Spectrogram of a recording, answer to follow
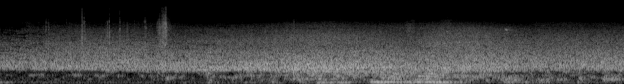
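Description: City street noise: a steady, wordless hiss that swells to its loudest about halfway through and then eases off, with a few faint clicks in the first two seconds and a low hum near the middle.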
